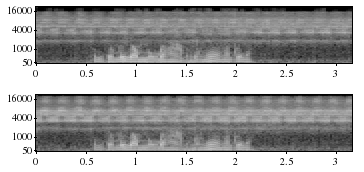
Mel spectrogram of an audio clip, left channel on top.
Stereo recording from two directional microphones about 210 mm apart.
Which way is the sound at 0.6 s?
15° left (ahead or behind).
